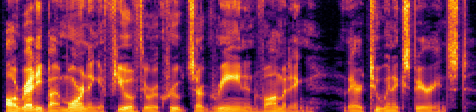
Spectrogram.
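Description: Deep-voiced man, grave literary reading. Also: dry recording, clean studio sound. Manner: measured, grave delivery that slows on tense passages. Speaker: podcast host reading aloud.

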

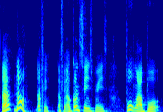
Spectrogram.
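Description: A man's voice: high voice, very animated, a little fast, no echo, studio quality. A man with a London accent co-hosting a podcast, bantering and telling anecdotes in slangy, jokey speech that often repeats phrases. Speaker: podcast co-host. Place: podcast studio.

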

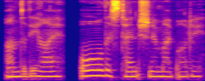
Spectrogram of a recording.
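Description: A woman leading a guided tapping meditation for sleep, speaking in slow, soothing, repetitive prompts. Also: fairly low pitch, little pitch movement, mellow, slightly rough.

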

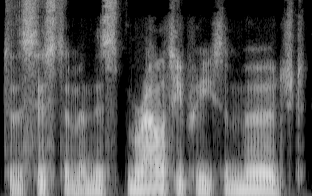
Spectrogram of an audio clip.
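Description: A man's voice: low voice, quick pace, no room sound, studio quality. A man giving historical commentary in a conversational style.

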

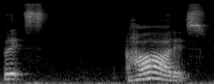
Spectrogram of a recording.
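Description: A woman's voice: on the high side, drawn-out words, fairly bright tone. A British woman playing a homesick, tender mother working far from her family in an audio drama. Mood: tearful, homesick.

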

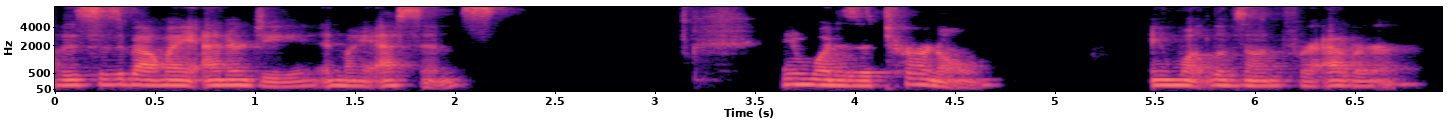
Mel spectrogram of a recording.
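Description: A woman hosting a podcast, telling a personal story in an earnest, reflective way and repeating phrases for emphasis. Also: low voice. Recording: echoey room.

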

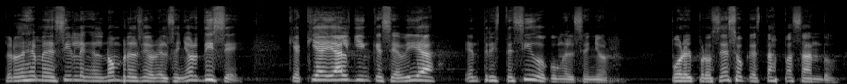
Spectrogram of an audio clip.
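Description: A male pastor preaching a sermon, leading the congregation to answer him aloud and swinging between loud emphatic lines and soft low asides. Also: fairly quick. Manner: preaching with call-and-response to the congregation. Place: church sanctuary. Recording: long reverb of a large hall.

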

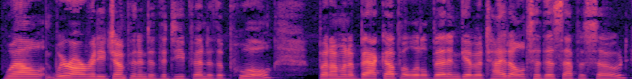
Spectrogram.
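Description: A woman's voice: fairly low pitch, fairly even intonation, fast talker. An earnest woman hosts a podcast conversation. She speaks reflectively and steadily, often adding small murmurs of agreement. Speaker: podcast host.

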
